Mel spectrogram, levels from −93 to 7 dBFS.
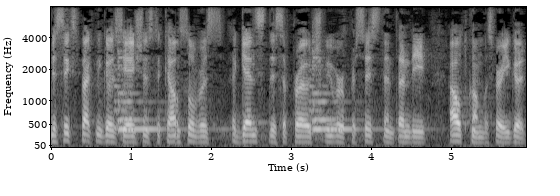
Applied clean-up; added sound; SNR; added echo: none; Bowed string instrument; 8 dB; none.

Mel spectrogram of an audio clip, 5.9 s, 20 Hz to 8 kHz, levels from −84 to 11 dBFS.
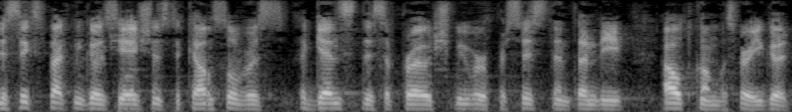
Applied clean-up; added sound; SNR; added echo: neural separator model SepFormer DNS4.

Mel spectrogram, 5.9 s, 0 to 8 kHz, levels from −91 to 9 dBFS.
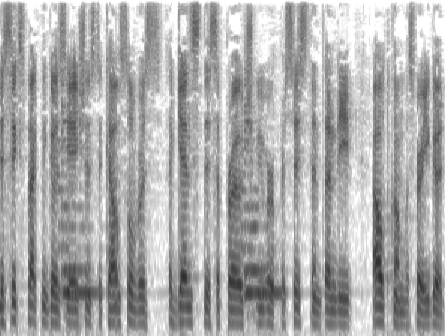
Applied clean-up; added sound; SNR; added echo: neural mask model RNNoise.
